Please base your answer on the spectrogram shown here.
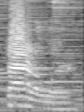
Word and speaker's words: Battler: not a given name blank is made up of the characters from fight and person and is pronounced battler so literally if you translate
